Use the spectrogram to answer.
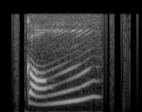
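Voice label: "gung2", Cantonese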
